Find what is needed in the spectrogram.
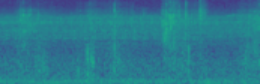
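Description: Footsteps of a person walking on grass: a few soft steps, the loudest about a second and a half in.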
